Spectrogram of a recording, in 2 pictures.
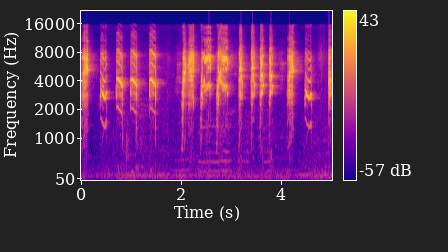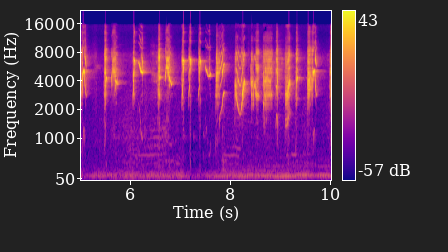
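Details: Long-tailed shrike, satu titik nagen tegak style, sound meant to lure young or wild shrikes: loud, dense run of varied sharp chips, harsh notes and brief rising and falling whistles, nearly unbroken for ten seconds, low hum beneath.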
